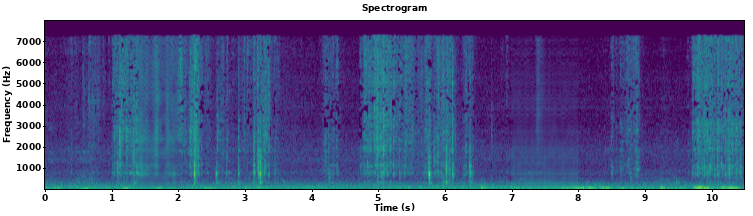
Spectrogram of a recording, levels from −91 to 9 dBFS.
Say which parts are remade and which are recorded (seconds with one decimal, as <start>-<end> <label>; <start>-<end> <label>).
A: 0.0-1.4 recorded; 1.4-2.0 remade; 2.0-7.0 recorded; 7.0-8.0 remade; 8.0-10.5 recorded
